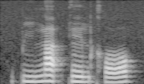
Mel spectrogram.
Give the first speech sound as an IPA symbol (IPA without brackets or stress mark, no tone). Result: p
